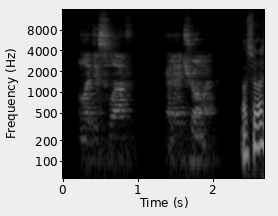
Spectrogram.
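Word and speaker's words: Vladislav Kolyachonok: Vladislav Kalachomik.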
